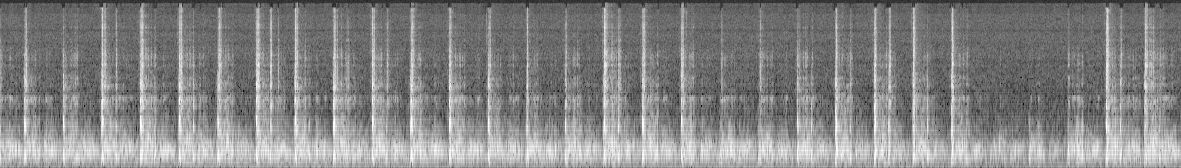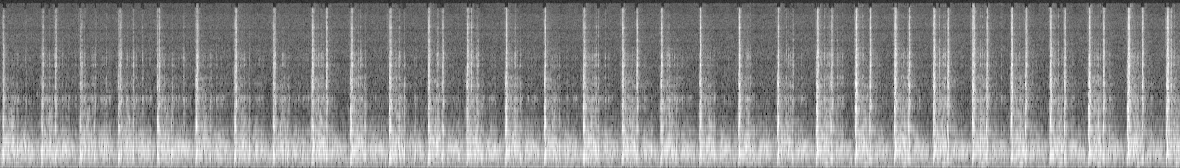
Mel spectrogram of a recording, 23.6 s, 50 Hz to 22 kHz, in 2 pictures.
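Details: Fetal heartbeat recorded at home with a Sonoline C fetal Doppler: rapid, regular, about 154 beats a minute.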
